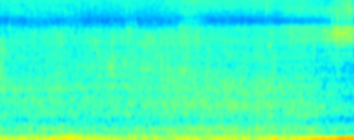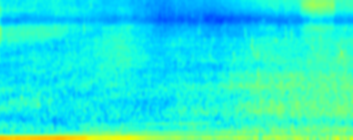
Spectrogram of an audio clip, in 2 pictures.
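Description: Cars, among them a black Mazda and a Hyundai, rumble past at a traffic intersection, a close engine and tyre swell rising in the middle before easing off, with no talking.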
